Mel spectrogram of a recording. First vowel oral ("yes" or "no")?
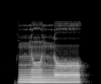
no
